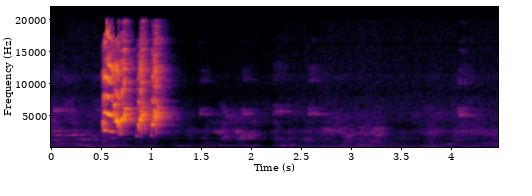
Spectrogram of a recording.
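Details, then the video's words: Lovebird singing: a short double burst of scratchy, high chirps, then a quiet gap with faint background murmur and a last sharp note at the end. "Love Bird Gacor"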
